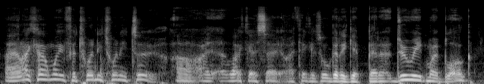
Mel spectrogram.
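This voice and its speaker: Male live-stream host, dark gravelly tone, chatty and enthusiastic, loose with fillers. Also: a little high, fast talker. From English-speaking country. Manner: rambling and enthusiastic, lots of fillers; reads out and answers viewer comments. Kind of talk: casual live-stream chat.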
